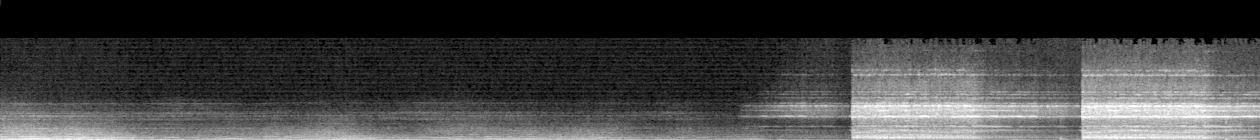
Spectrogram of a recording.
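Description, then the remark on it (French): An old-fashioned telephone bell rings loudly twice in long, rattling bursts after several seconds of quiet low hum, with a short pause between the rings. “Le téléphone sonne.”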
